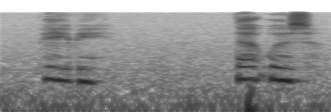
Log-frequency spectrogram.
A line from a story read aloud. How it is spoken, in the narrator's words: Lark lay panting uncontrollably in a pleasure coma as she wrapped her arms around Rain and said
